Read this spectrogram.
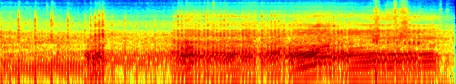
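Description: Tyres crunch over rocks and dirt.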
